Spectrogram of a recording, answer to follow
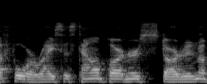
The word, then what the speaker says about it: Risus: and and the last point I'll make is racis by the way and you pronounced it right John I appreciate it it's not risus it's not reesus it's risis and we even put the long eye symbol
